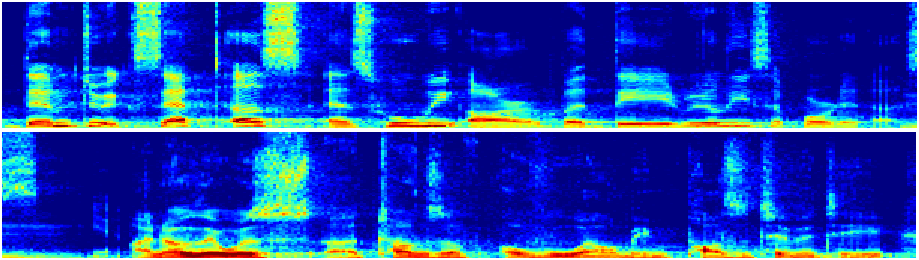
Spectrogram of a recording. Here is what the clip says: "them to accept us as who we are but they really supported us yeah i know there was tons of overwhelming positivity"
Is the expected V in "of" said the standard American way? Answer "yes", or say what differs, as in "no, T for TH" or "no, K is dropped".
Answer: yes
